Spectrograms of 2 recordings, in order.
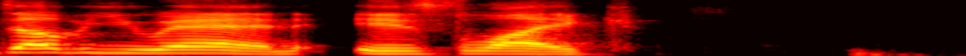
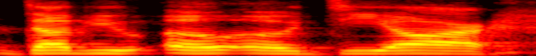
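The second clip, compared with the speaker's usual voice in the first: usual speaking voice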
